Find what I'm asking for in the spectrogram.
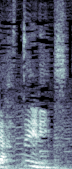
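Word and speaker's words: Astérix: Dice, lo importante es que Asterix, con acento en la E, se vuelva a publicar en Argentina.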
